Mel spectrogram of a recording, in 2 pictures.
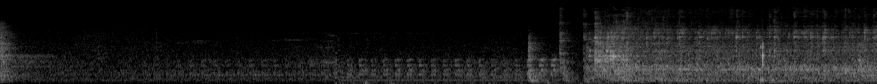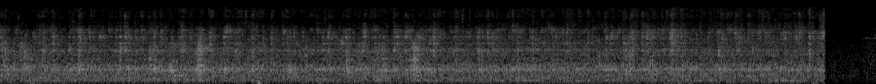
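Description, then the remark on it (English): A front-loading washing machine with a glass door turns its drum with laundry, about one meter away: a low motor hum for a few seconds, then a loud, steady rush of churning, sloshing water that continues to the end. No one speaks. “That's the sound when the tram is turning with the laundry in it.”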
